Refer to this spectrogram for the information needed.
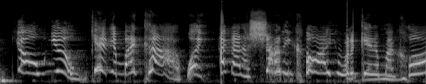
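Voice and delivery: high-pitched mock wiseguy voice; Joe Pesci. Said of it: "turned into, like, Joe Pesci".

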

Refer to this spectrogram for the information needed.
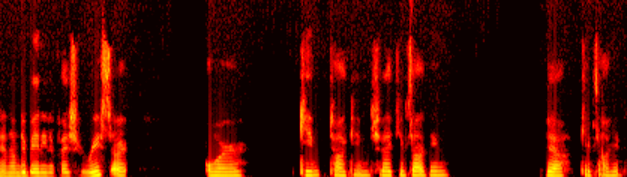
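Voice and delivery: whispered aside to herself; whispering. Real, not acted. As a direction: drop to a whisper, thinking aloud.

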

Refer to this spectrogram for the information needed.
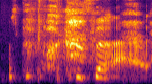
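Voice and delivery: shocked whisper. Real, not acted. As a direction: whisper it in disbelief. Shocked at friend's accent.

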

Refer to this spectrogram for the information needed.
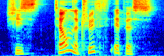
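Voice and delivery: high, loud, urgent Eldith voice; earnest friend. Acted. Eldith telling Apis his mother is right, insistent. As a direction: back her up, insistent.

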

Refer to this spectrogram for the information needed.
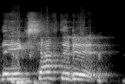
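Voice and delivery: high, loud shocked squeal; panicked disbelief. Retold or imitated. Telling a friend the deal went through, shocked high squeal. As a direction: blurt it out in shock, high and slow. Retelling panicked morning text.

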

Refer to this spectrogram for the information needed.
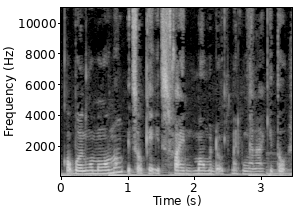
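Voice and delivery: ordinary talk

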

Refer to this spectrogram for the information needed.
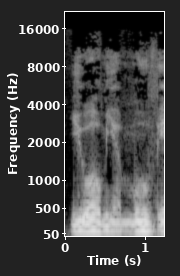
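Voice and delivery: low, grave gunslinger delivery, half-joking; Clint Eastwood. Retold or imitated. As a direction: growl it low like a tough western hero. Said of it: "You keep doing that part very well".

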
